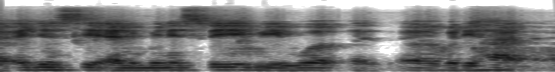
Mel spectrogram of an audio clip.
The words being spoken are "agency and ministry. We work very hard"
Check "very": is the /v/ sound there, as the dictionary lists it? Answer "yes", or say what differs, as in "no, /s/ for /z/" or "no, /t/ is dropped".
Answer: no, /b/ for /v/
